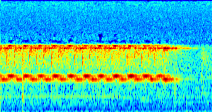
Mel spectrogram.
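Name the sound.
phone ringtone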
